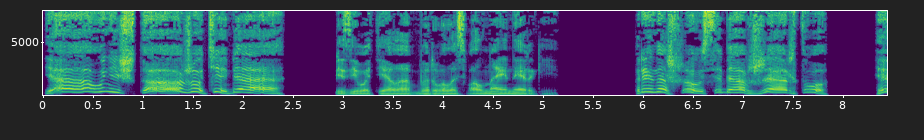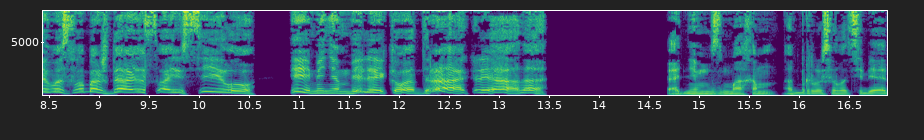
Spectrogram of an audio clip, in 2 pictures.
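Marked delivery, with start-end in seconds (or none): 0.0-2.4 very high, drawn-out battle cry; enraged, strained yell; furious roar. A narrator's reading. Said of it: "яростно взревев". 5.9-13.5 very high, slow, strained proclamation; stretched, ringing ritual shout; fanatical incantation. Acted. Elder cries out sacrificial incantation.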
